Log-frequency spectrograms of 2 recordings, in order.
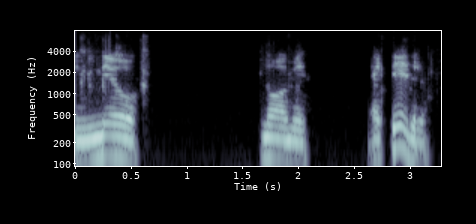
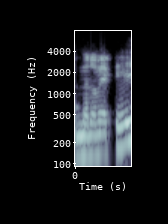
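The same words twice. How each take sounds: First: Meu... nome... é Pedro, each word split by long pauses; slow with pauses. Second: Said in the usual way. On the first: Shown as a demonstration. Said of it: "se eu falar assim". (devagar, com pausas entre meu, nome e Pedro) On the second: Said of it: "e falar".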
